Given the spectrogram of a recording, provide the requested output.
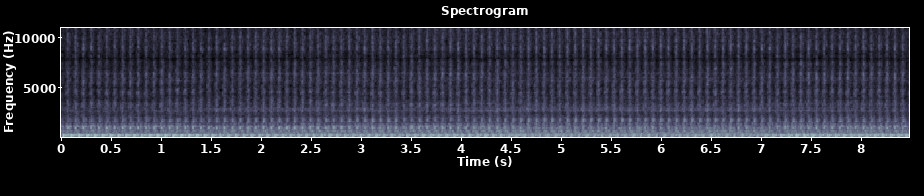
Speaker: Okay, successful repair.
